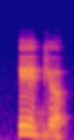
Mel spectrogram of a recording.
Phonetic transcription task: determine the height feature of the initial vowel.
mid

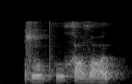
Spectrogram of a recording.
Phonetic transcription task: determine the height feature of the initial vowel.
mid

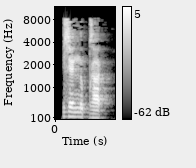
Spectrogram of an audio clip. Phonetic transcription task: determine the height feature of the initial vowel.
mid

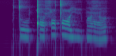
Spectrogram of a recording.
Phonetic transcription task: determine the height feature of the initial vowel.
mid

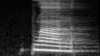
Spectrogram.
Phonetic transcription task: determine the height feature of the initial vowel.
low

